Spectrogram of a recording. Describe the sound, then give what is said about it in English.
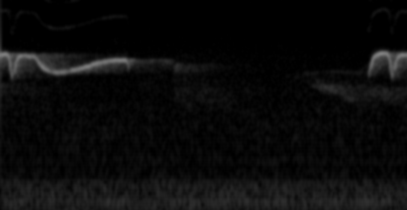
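An eastern peewee sings a clear, high, slurred whistle that drops in pitch, then after a short pause starts another rising whistled note, with no other sounds around it. “Pretty much whistling out its name, peewee.”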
